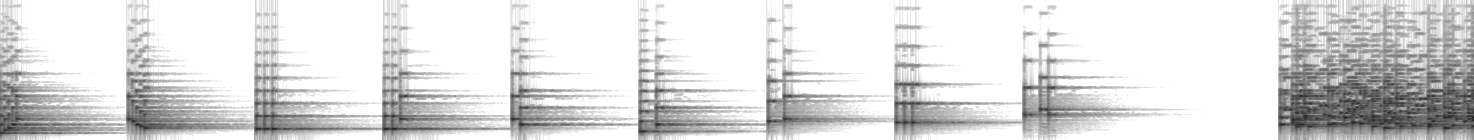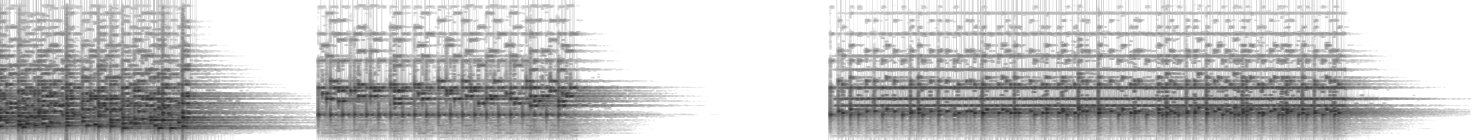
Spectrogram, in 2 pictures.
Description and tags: Just some more synthesised bleeps and beeps by me.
